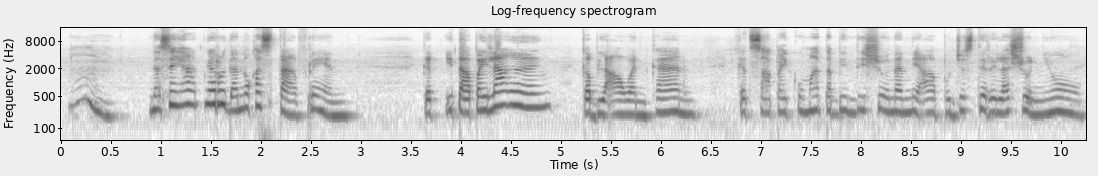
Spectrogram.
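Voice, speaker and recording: A woman's voice: a little high, measured pace. A woman playing a caring, devout, chatty friend in an Ilocano drama, with an Ilocano accent. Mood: caring, inquisitive. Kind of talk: Ilocano radio-style drama acting.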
